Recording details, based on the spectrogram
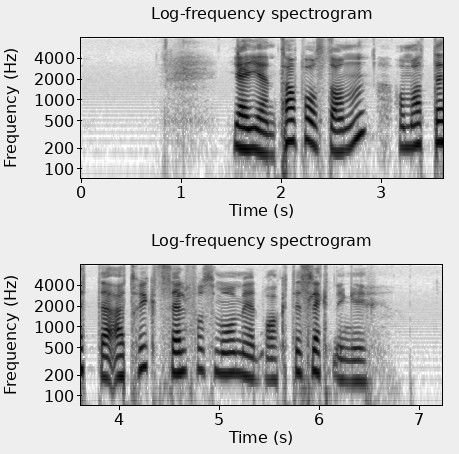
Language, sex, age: Norwegian, female, 36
